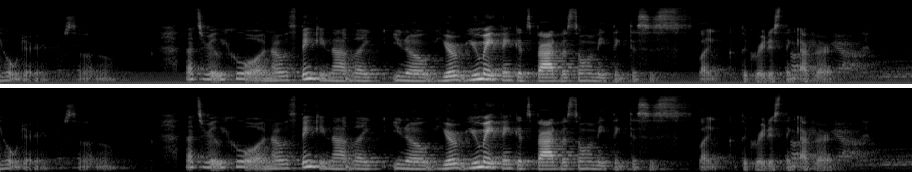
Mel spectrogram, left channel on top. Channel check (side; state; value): left; noise; hum, 21 dB below the sound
